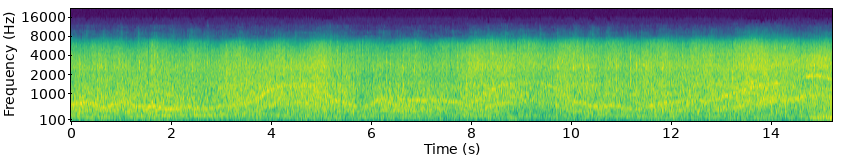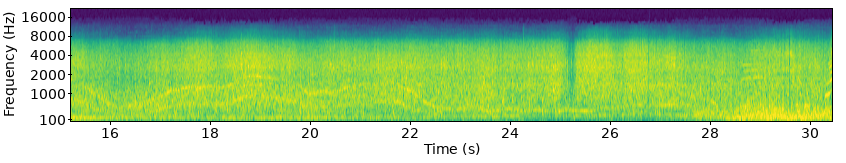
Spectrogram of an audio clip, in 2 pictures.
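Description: Storm wind howling: a steady rushing with a whistling tone that rises and falls slowly, and a low rumble joining about halfway through.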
